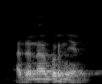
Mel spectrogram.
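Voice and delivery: ordinary talk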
